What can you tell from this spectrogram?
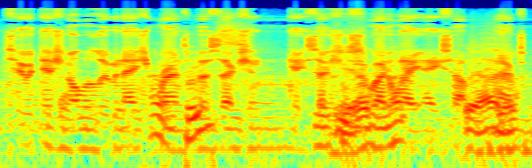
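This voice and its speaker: A man's voice: lowish voice, fast talker, over a noisy crowd. A man giving terse, formulaic military radio calls, repeating call signs in a clipped procedural style. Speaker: player acting as military radio operator. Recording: very noisy, aircraft and vehicle din.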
